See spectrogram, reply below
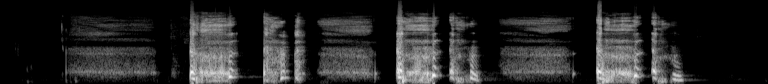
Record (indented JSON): {
  "three_cough_length": "7.7 s",
  "three_cough_amplitude": 32768,
  "three_cough_signal_mean_std_ratio": 0.4,
  "survey_phase": "beta (2021-08-13 to 2022-03-07)",
  "age": "18-44",
  "gender": "Female",
  "wearing_mask": "No",
  "symptom_cough_any": true,
  "symptom_runny_or_blocked_nose": true,
  "symptom_sore_throat": true,
  "symptom_onset": "3 days",
  "smoker_status": "Current smoker (1 to 10 cigarettes per day)",
  "respiratory_condition_asthma": false,
  "respiratory_condition_other": false,
  "recruitment_source": "Test and Trace",
  "submission_delay": "1 day",
  "covid_test_result": "Negative",
  "covid_test_method": "RT-qPCR"
}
